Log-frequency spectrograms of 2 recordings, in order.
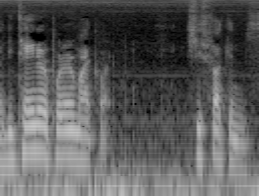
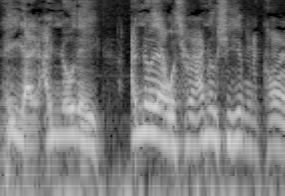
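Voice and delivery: higher-pitched imitation of indignant complaining; mildly heated retold protest; mad car owners; 6 semitones higher, 3 dB louder than usual. Car owners accusing the woman to the officer, mad. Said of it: "the owners of the vehicle get mad".

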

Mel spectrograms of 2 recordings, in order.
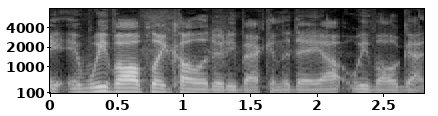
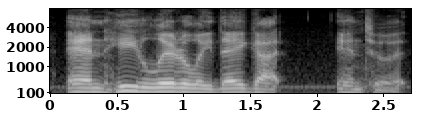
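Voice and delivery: ordinary talk, nothing marked

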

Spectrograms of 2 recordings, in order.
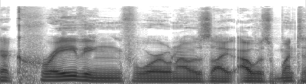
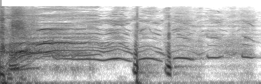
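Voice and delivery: high squealing laugh. Real, not acted. Laughing at own impression.

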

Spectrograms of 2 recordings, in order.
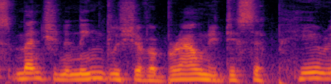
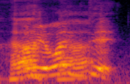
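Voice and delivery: laughing; 11 semitones higher, 9 dB louder than usual. Real, not acted. Laughing at the brownie voice.

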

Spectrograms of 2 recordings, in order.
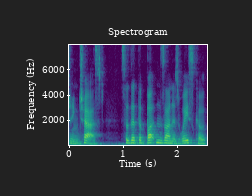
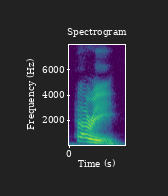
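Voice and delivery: grand, weighty greeting; portentous; 6 semitones higher, 10 dB louder than usual. A narrator's reading. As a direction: boom his name importantly. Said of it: "Ernie said portentously".

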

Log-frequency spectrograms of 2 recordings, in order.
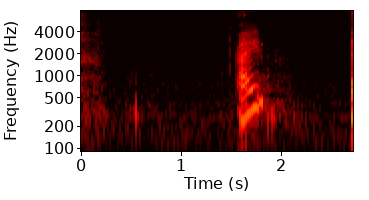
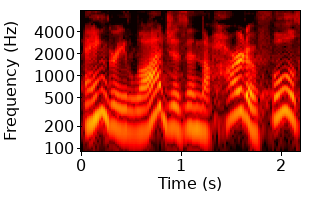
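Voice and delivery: slow, soft, mock-pious reading; a light mock-solemn quote, read slowly; mock solemn recital; 2 semitones lower, 4 dB quieter, slower than usual. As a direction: intone it with exaggerated solemnity. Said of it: "I'm like".

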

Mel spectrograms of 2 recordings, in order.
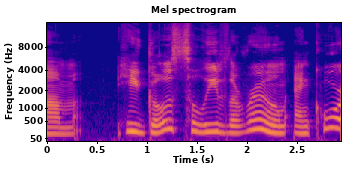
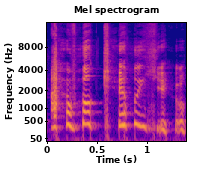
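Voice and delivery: hammed-up threat, much higher, louder and slow; mock death threat; 12 semitones higher, 5 dB louder, slower than usual. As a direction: overplay the furious protective dad. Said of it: "And Alan's just like".

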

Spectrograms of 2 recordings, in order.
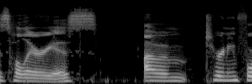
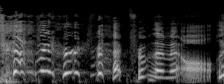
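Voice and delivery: laughing; 13 semitones higher, 3 dB louder than usual. Real, not acted. Laughing at the absurd delay.

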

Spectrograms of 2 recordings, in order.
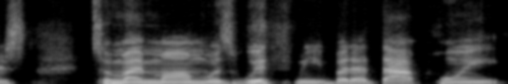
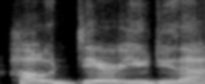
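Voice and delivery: indignant outrage; 7 semitones higher than usual. Retold or imitated. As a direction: throw it back at the doctor, stunned and furious. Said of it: "I was so angry at that doctor".

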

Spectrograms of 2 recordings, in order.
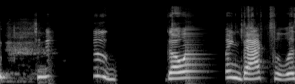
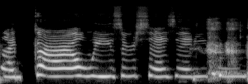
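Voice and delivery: Carl Wheezer; 9 semitones higher than usual. Acted. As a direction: do a stretched-out high cartoon impression. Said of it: "That, that Carl Wheezer voice is hilarious".

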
